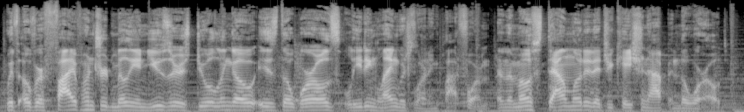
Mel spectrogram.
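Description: A man hosting a podcast, reading a scripted story in a measured, clear way. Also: medium pitch, steady tone, faint music behind. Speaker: podcast host. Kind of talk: scripted narration.

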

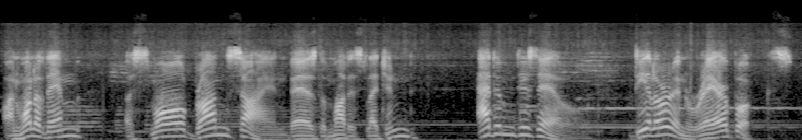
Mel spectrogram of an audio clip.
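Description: A man narrating a 1950 radio drama as announcer, with theatrical, deliberate phrasing. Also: on the high side, wildly swooping pitch, fairly bright tone, rough recording. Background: music.

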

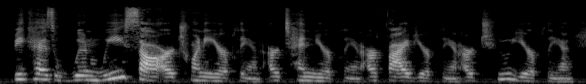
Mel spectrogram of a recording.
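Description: A woman's voice: fairly low pitch, pushed and bright. A woman in her forties co-hosting a podcast, coaching listeners in an upbeat, emphatic way and asking them questions. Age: 40s. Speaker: podcast co-host.

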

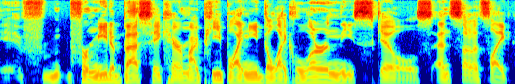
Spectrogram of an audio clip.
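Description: A man hosting a podcast, talking frankly in a loud booming voice, rambling with lots of "like" and casual swearing. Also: moderate pace, dry recording, clean studio sound. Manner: rambling, heavy use of "like", frank and profane. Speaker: podcast host. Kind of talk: casual chat.

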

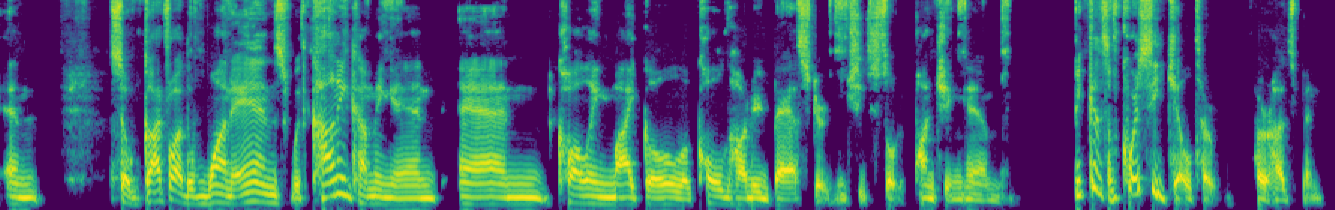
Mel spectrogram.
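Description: American male film commentator, lowish pitch, discursive and thoughtful, dry recording. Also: a little mellow, dry recording. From New York, United States. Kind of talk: conversational film analysis.

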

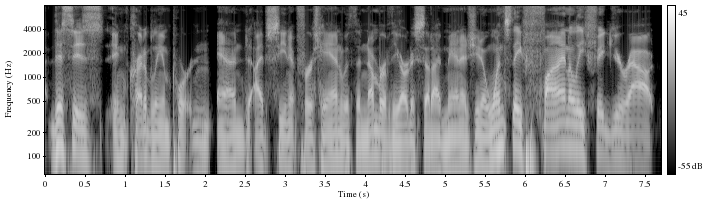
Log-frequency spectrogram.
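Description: Deep-voiced man giving podcast advice. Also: no room sound, clean studio sound. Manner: earnest, explanatory, peppered with "you know". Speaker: podcast co-host and music artist manager. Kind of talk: casual advisory podcast discussion.

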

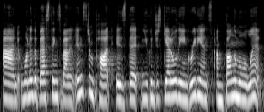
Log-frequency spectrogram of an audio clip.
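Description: A woman's voice: mid-range voice, steady tone, brisk, sharp tone. A woman co-hosting a casual chat, explaining slang with frequent laughter. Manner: laughs often, explains patiently. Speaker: podcast co-host.

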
